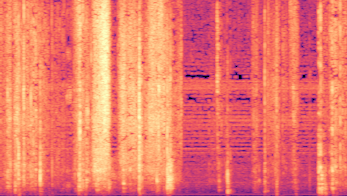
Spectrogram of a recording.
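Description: Cardboard box and its packing being handled as the contents are pulled out: rustling and scraping, densest in the first half, then a few scattered light knocks and clicks.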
